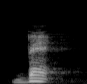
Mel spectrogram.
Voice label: "bẽ", moore

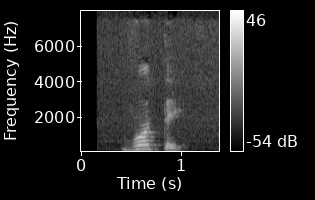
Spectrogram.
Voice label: "vote", moore

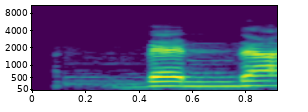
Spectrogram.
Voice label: "bɛnda", moore; underpants

